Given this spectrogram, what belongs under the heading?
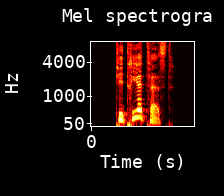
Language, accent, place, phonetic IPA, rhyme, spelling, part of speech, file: German, Germany, Berlin, [tiˈtʁiːɐ̯təst], -iːɐ̯təst, titriertest, verb, De-titriertest.ogg
- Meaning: inflection of titrieren: 1. second-person singular preterite 2. second-person singular subjunctive II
